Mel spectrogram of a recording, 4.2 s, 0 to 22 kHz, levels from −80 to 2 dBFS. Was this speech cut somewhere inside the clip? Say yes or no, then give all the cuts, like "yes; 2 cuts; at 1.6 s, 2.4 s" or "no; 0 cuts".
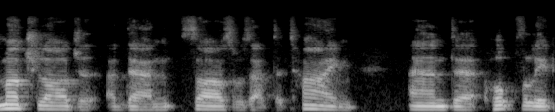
no; 0 cuts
